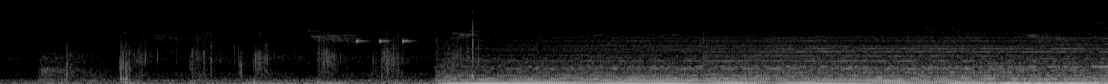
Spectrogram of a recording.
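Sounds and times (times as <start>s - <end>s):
footsteps on earth path: 0.3s - 5.0s.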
